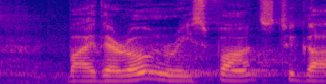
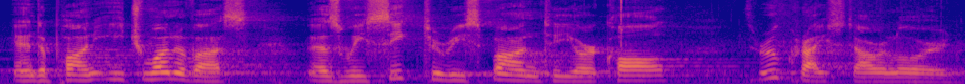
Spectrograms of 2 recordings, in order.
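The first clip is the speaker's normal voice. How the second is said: prayer; 2 semitones higher, 4 dB quieter than usual. Acted. Leads a liturgical prayer.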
